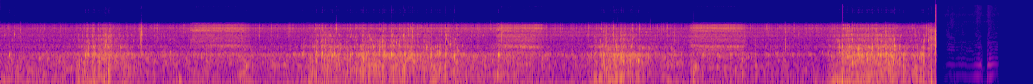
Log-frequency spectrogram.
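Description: Muffled underwater water noise, with gurgling swells every few seconds, that cuts off suddenly near the end.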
